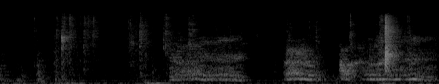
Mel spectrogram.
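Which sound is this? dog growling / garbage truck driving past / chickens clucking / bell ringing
dog growling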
